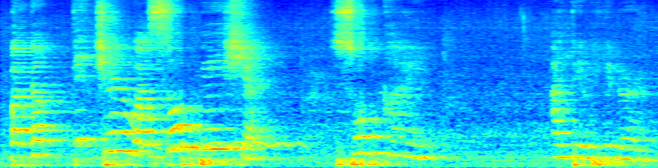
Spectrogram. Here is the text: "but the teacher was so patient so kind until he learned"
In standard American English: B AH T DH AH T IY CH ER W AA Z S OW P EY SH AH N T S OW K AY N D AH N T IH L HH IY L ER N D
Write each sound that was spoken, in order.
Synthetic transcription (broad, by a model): B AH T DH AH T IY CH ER W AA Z S OW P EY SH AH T S OW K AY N AH N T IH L HH IY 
